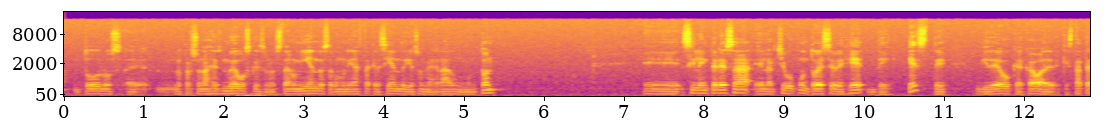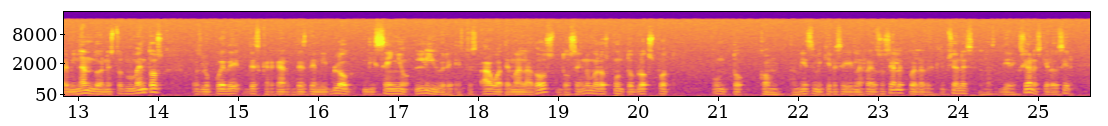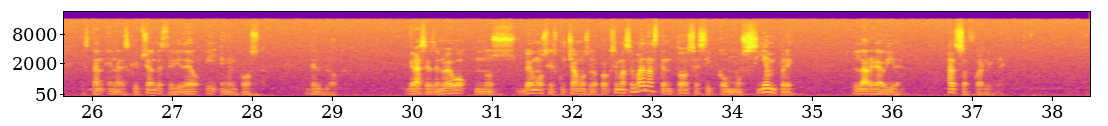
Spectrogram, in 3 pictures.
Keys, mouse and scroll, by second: 37.6 click.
